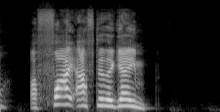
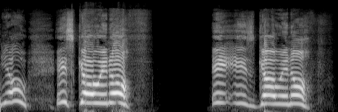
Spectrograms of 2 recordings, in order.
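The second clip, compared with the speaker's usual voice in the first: loud, drawn-out and higher; excited shout; 5 semitones higher, 7 dB louder, slower than usual. Real, not acted. Fan seeing it all go off, excited shout. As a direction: call it out slowly, thrilled by the chaos. Fan reacting to touchline trouble.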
